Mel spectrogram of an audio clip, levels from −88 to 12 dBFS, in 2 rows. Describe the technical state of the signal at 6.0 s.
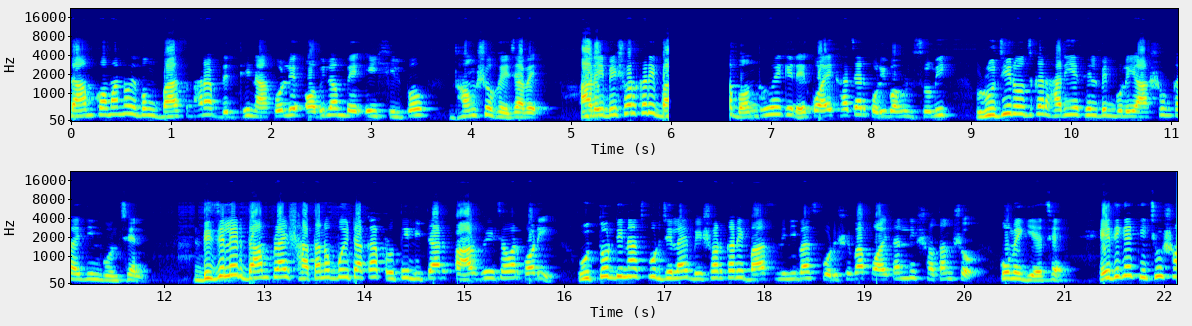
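At 6.0 s the sound has cut out completely. An audio dropout to silence runs from 5.98 to 6.60 s, so about 0.62 s of material is simply missing. The signal stops abruptly in mid-flow and resumes just as abruptly, with no room tone or background in between. The likely cause is a loss of input upstream, such as a disconnected device, a failed link or an accidental mute, while recording carried on writing silence.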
